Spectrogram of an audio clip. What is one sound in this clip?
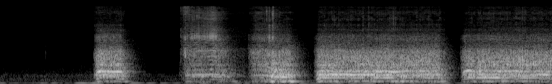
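A hand blender whirs loudly, blending food.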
